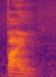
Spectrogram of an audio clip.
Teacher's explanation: Pai, P, é a margem esquerda, núcleo é o A e a margem direita o I, novamente, que é o Y, né? Que é como se fosse uma vogal um pouco mais fraca. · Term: ditongo decrescente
